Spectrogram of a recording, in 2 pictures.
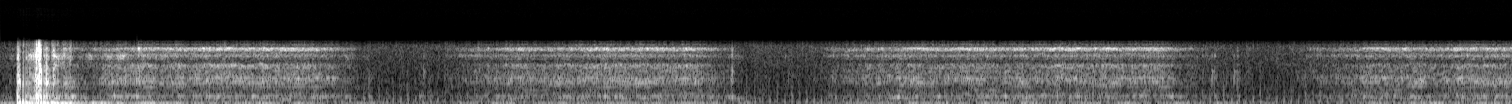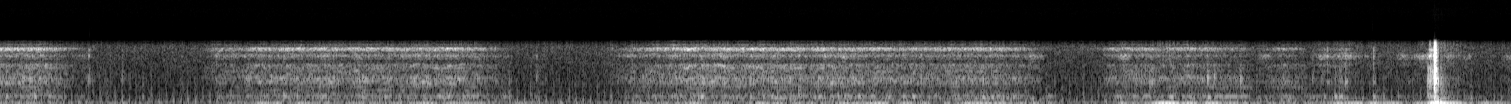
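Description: Bait finesse (BFS) baitcasting reel being cranked in a stop-and-go retrieve: runs of steady gear whirring about a second and a half long, broken by short pauses, about eight times over. A sharp click right at the start.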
